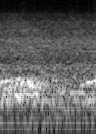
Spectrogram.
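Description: Pigeons coo in a steady, low, continuous murmur, close and fairly loud with no pauses and no voices over it.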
